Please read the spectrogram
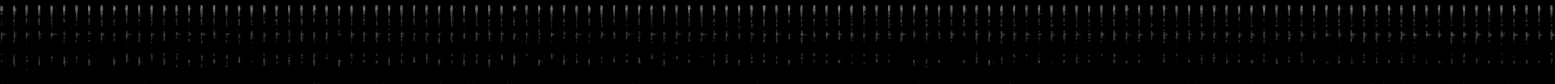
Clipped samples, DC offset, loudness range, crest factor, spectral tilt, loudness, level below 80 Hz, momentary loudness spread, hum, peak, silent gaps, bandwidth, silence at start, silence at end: under 0.1%; under 0.1%; 2 LU; 32 dB; 2.5 dB/octave; -34 LUFS; -82 dBFS; 4 LU; none; -6 dBFS; none; 17 kHz; 0 s; 0 s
